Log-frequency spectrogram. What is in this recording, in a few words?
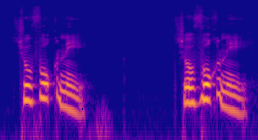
"cufokne", Muscogee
